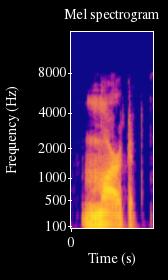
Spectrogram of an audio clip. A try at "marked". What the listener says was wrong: So you're still pronouncing that E, saying market. We say marked. Marked. Marked.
